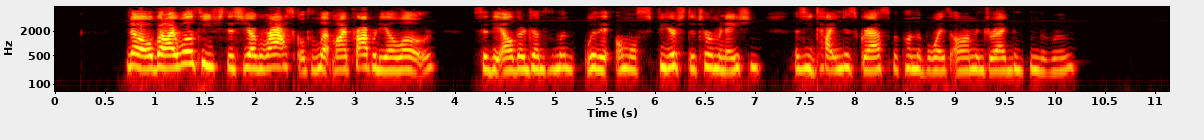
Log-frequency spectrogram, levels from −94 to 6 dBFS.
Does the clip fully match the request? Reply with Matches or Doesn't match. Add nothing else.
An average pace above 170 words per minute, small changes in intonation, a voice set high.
Matches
